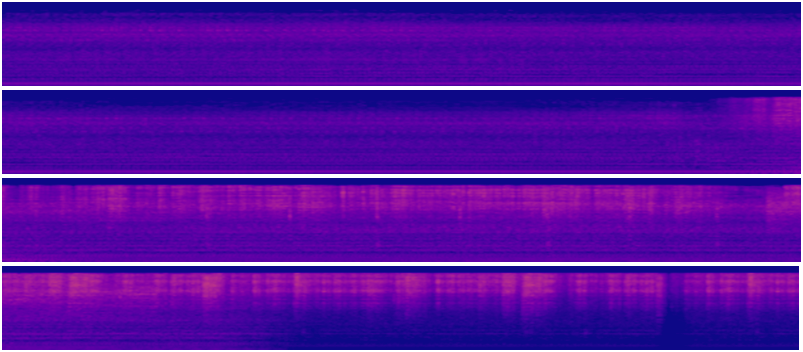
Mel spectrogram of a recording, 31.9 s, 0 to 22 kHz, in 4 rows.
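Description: Diesel engine of a SealMaster SP 300 Dual sealcoating machine running steadily while the machine drives and turns. Its note shifts about halfway through, and near the end the engine sound drops away to a quieter hiss.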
